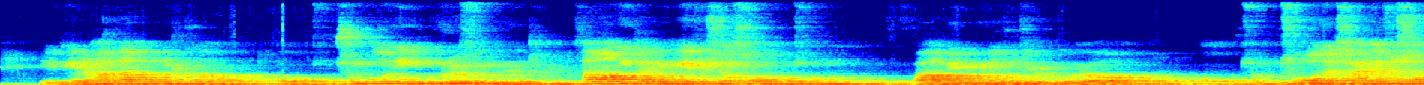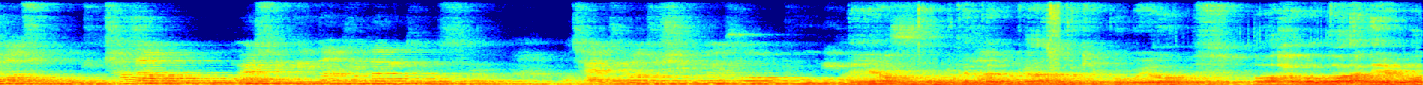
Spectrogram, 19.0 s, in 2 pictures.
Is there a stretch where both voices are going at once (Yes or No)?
Yes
